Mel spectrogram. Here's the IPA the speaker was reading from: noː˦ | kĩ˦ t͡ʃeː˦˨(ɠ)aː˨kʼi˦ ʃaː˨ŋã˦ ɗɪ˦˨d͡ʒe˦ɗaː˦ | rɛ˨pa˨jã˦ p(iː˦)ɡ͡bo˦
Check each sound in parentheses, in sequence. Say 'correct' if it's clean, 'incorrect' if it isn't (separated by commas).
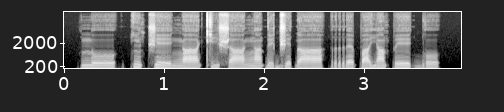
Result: incorrect, incorrect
